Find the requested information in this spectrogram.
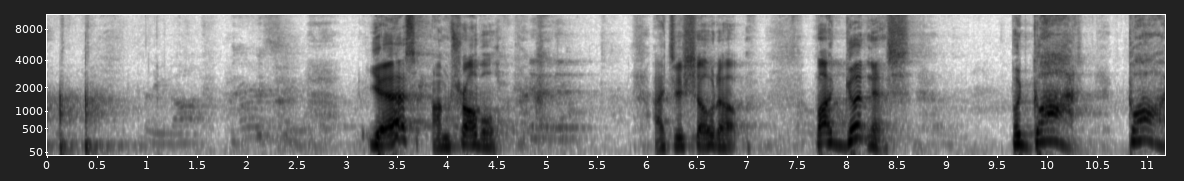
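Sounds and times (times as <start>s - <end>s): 
knocking on a door: 0.0s - 0.6s
laughter: 1.8s - 5.7s
speech: 3.2s - 4.6s, 6.1s - 7.1s, 7.7s - 8.7s, 9.6s - 11.1s.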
